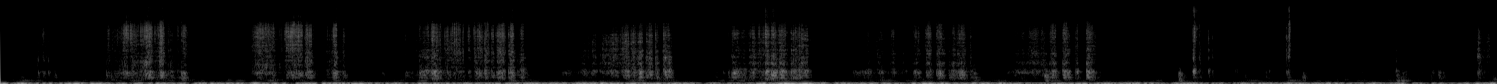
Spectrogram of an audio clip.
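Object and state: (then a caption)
Small cardboard box. Long nails scratch the sides and faces of a small white printed Rode cardboard box held in the hands. Repeated bursts of dry, bright scratching, each lasting about a second, come in bunches with short pauses between them. A steady low hum runs underneath throughout.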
